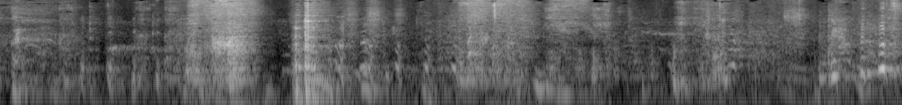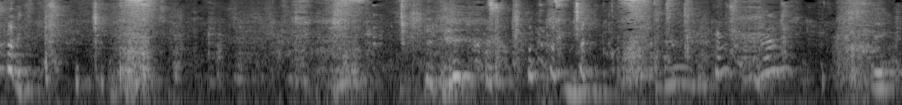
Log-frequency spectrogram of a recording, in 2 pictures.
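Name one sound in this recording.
A man slurps noodles loudly close by.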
